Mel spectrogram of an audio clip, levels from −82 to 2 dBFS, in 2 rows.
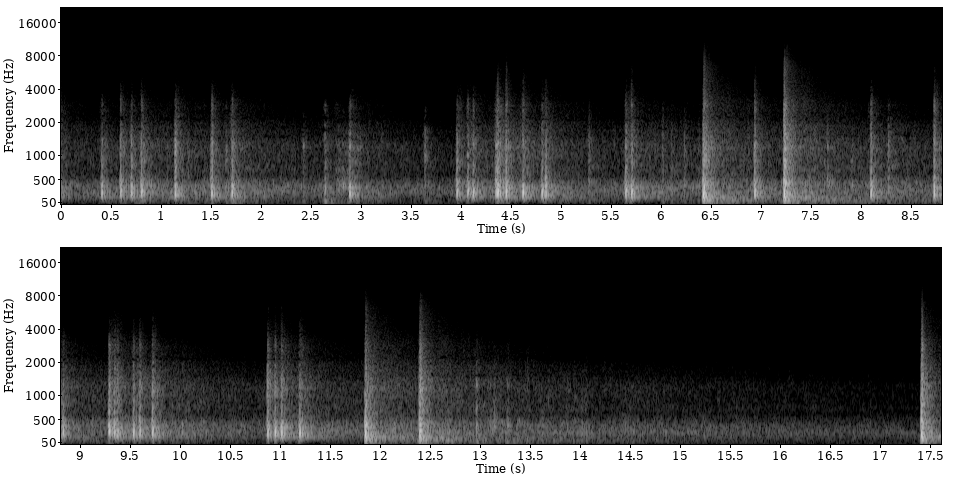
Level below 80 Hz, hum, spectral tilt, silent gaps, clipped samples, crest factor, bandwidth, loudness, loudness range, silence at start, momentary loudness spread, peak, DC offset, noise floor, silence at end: -52 dBFS; none; -8.5 dB/octave; none; under 0.1%; 26 dB; 8.2 kHz; -31 LUFS; 8 LU; 0 s; 22 LU; -6 dBFS; under 0.1%; -57 dBFS; 0 s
